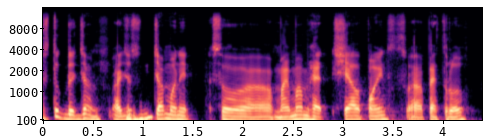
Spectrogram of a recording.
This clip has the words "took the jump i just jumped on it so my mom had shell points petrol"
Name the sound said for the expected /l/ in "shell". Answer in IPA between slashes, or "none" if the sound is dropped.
/l/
